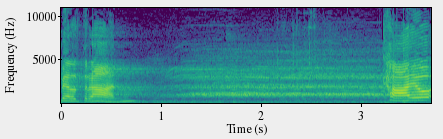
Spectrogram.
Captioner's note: applause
